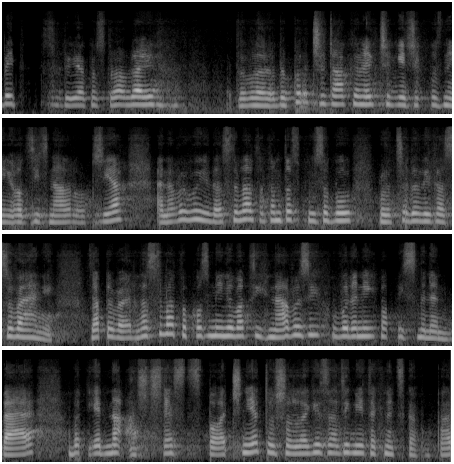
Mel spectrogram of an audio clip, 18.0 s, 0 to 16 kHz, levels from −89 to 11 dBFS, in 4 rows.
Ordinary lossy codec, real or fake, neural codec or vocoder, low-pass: Opus, 16 kbps; fake; codec, 16 kHz in and 24 kHz out, 0.4 kbps, LongCat-Audio-Codec, two codebook decoder; 10.8 kHz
